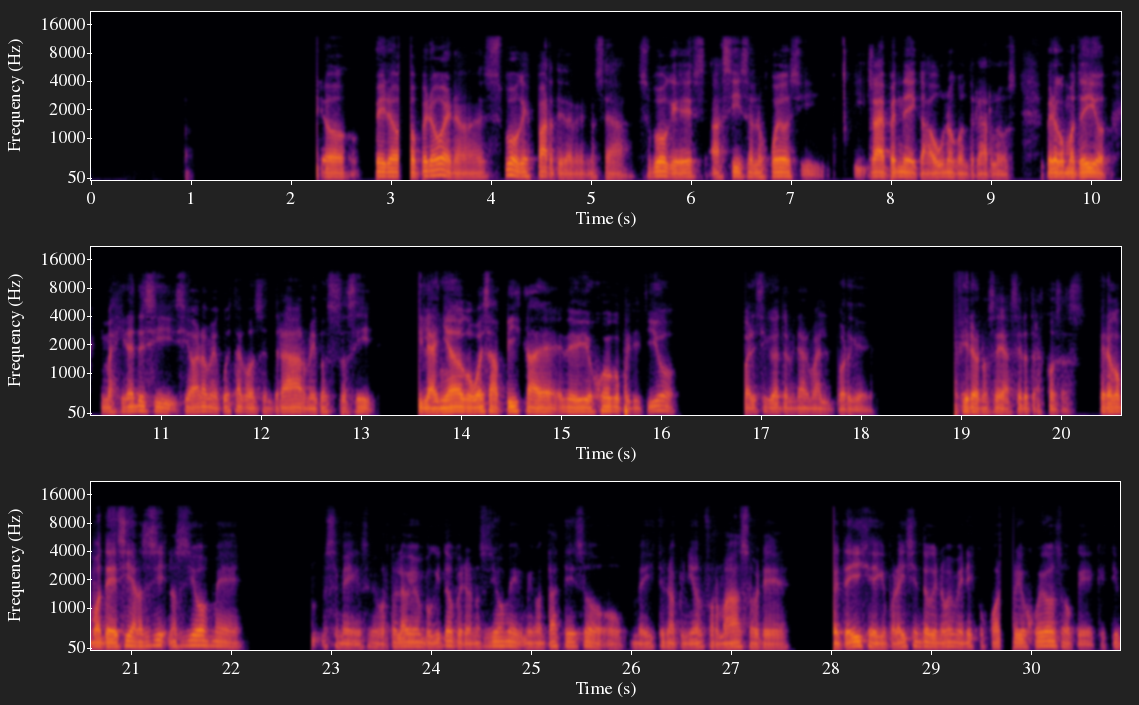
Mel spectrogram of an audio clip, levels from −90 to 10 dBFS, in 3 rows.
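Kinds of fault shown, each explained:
Clipped start after a pause: the output device drops into a sleep state during silence and takes time to wake, so the opening of the next phrase is lost. In this speech it happens six times, at 2.18, 13.5, 16.76, 18.86, 22.73 and 27.95 s, each time after a pause of roughly 0.4 to 1.2 s. About 80 ms is swallowed at each onset, so the first sounds are missing and the phrase starts abruptly out of silence.
Gap at a join of encoded pieces: the audio was encoded in separate segments and spliced without trimming the encoder's start-up delay and end-of-stream padding, leaving silence in the middle of continuous sound. Two such dropouts occur, at 3.08 s lasting about 122 ms and at 29.69 s lasting about 134 ms. The codec smears the edges of each, so the truly silent part is shorter, and the speech then resumes exactly where it broke off.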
